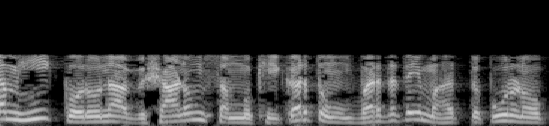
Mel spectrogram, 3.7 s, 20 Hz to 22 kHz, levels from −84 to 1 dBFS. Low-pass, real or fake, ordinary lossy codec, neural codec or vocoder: 3.6 kHz; real; none; none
